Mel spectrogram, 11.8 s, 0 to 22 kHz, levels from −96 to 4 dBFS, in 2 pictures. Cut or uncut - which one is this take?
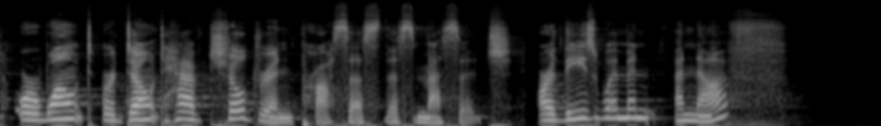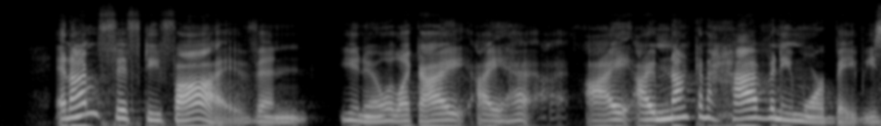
cut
